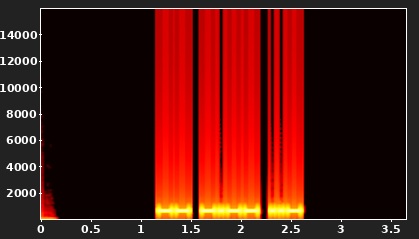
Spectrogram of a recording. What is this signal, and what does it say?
Morse code, heard as a keyed tone, about 27 wpm, 700 Hz. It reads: MYU
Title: USA Call Sign Postfixes - 3 Letters 28wpm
